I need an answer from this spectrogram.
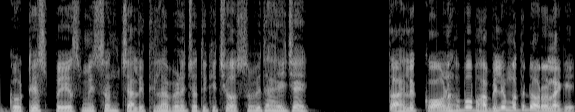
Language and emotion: Odia, fearful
